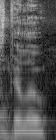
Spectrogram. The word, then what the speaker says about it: Castillo: Yeah, I guess people don't know that the two L's is silent. Sound. Castillo.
